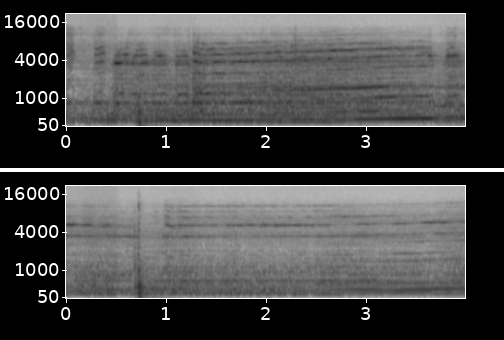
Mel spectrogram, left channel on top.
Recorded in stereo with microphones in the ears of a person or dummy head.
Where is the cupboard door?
70° right (ahead or behind), 1.0 m.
